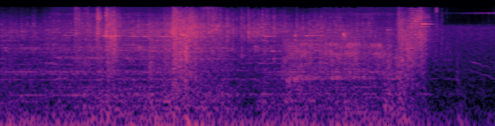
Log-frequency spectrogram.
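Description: A gun fires with sharp bangs.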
